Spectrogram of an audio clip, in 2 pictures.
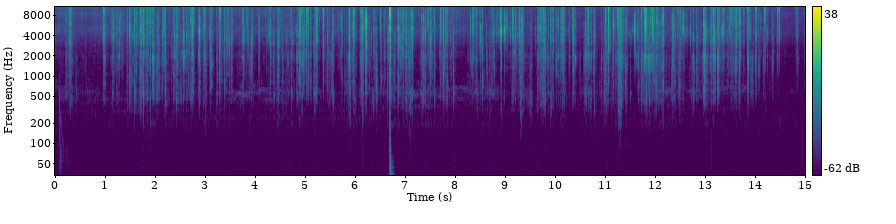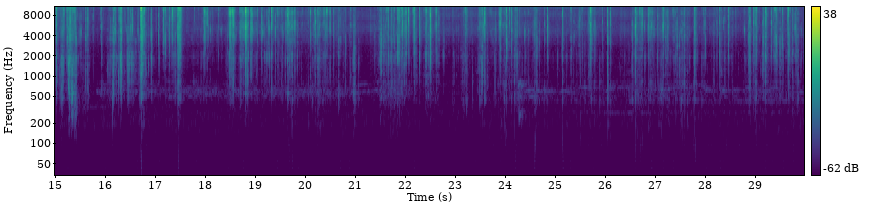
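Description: Plastic ice cream wrapper crinkling and tearing as gloved hands open it: a dense run of irregular crackles starting about a second and a half in, with a few short pauses.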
